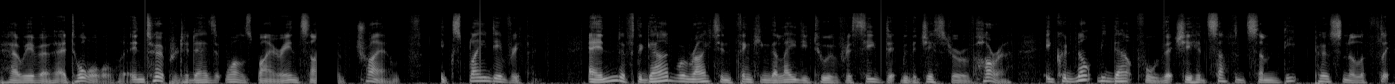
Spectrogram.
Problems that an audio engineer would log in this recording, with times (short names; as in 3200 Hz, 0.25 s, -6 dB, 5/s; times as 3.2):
crackle 120/s -38 dBFS
1.45 pop -16 dBFS
3.16–3.38 gap 0.22 s
4.8 pop -13 dBFS
8.81 pop -17 dBFS
11.64 pop -19 dBFS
